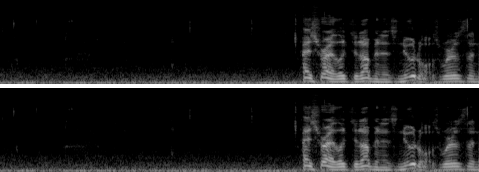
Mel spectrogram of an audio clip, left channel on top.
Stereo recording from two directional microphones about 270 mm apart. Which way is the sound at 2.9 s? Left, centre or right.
Centre.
